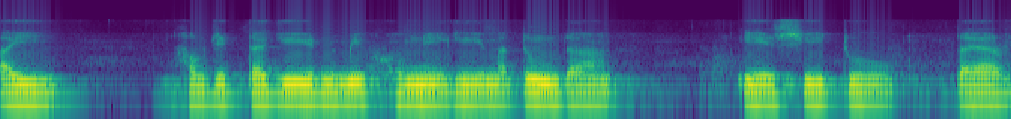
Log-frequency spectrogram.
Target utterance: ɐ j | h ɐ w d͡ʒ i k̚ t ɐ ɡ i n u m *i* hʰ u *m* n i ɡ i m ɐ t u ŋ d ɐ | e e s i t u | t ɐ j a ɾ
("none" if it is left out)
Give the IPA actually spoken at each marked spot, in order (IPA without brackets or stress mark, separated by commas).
i, m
